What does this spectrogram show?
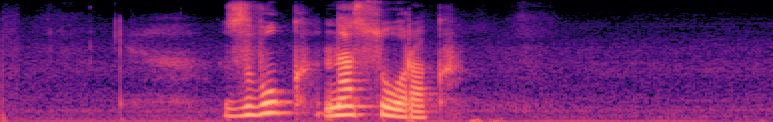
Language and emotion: Russian, neutral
